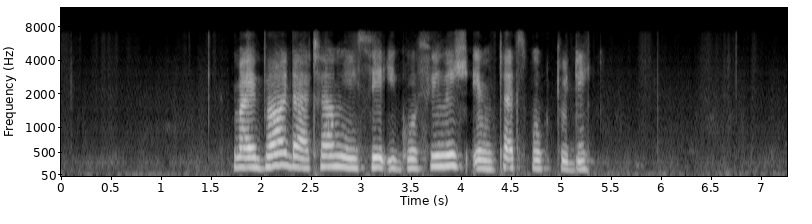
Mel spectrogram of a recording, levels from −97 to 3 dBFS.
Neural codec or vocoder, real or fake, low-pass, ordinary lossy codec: codec, 16 kHz, 2 kbps, FreqCodec, smaller model; fake; 7.2 kHz; none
